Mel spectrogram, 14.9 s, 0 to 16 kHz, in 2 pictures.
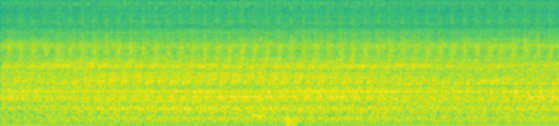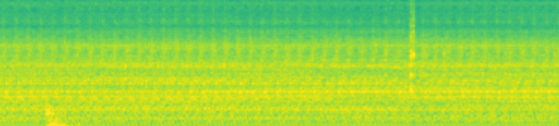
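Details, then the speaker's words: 2011 Range Rover Sport L320 3.0 TDV6 diesel, first start after front timing belt and serpentine belt replacement, starter motor refit and coolant refill: even, steady idle with smooth regular clatter, no knocks, squeals or rattles; normal idle. "And this is the moment of truth. We will start the engine. The engine is running."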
